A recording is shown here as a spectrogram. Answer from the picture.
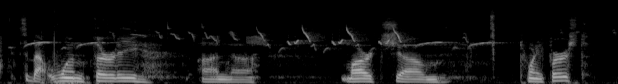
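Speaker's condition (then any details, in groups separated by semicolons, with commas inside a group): No condition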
